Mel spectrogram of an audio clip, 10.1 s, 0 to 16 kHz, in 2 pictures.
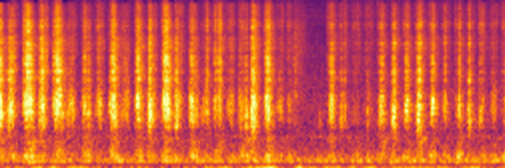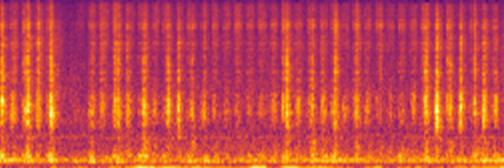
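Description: A wooden stylus scratches short, rapid strokes into the middle of a scratch-art book page, thin black-coated paper resting on a table. Dry, bright scratching rasps repeat in quick, uneven bursts, with brief pauses near 3 and 6 seconds, and each stroke stops almost instantly with no ring.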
